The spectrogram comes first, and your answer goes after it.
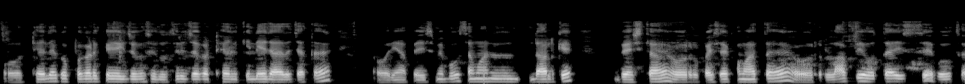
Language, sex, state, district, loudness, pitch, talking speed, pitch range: Hindi, male, Bihar, Jahanabad, -17 LUFS, 125 Hz, 240 wpm, 120-135 Hz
